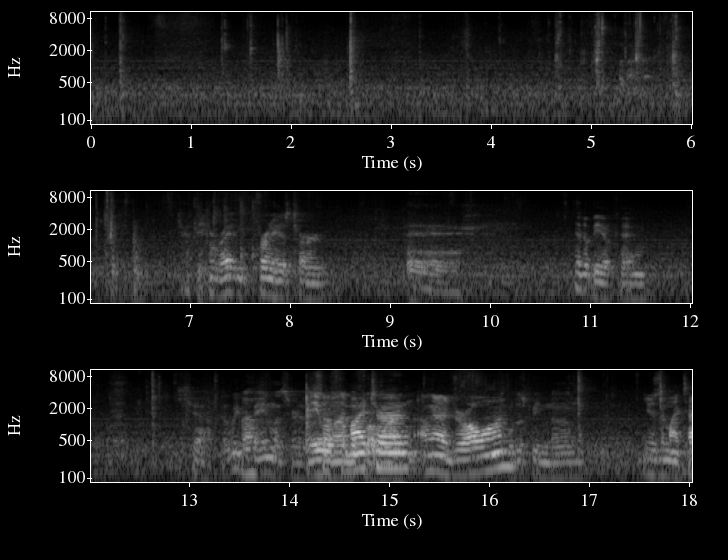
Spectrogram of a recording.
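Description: Playing cards click and tap on a tabletop.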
